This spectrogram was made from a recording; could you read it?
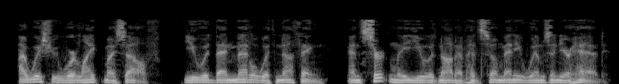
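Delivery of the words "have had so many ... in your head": ordinary delivery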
